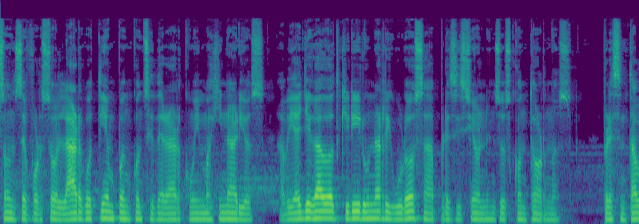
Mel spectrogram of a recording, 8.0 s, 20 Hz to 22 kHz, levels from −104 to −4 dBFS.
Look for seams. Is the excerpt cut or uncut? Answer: cut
